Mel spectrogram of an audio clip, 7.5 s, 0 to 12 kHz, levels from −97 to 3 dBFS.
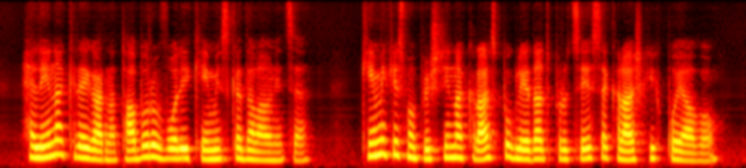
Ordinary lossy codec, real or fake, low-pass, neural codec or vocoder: none; fake; none; codec, 24 kHz, 0.9 kbps, DualCodec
